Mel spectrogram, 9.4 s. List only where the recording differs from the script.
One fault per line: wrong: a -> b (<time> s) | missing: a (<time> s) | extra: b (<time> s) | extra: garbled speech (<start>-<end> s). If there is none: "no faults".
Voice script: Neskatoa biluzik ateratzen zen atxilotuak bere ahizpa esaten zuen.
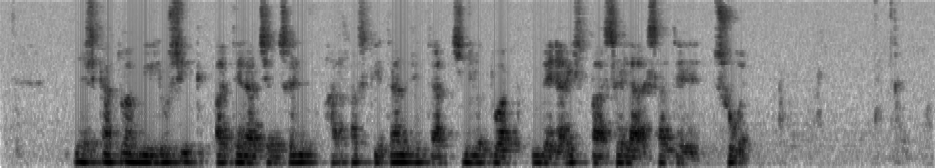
extra: argazkietan eta (3.4 s)
extra: zela (6.2 s)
